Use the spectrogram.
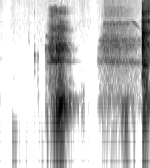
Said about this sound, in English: Oh, he coughed.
